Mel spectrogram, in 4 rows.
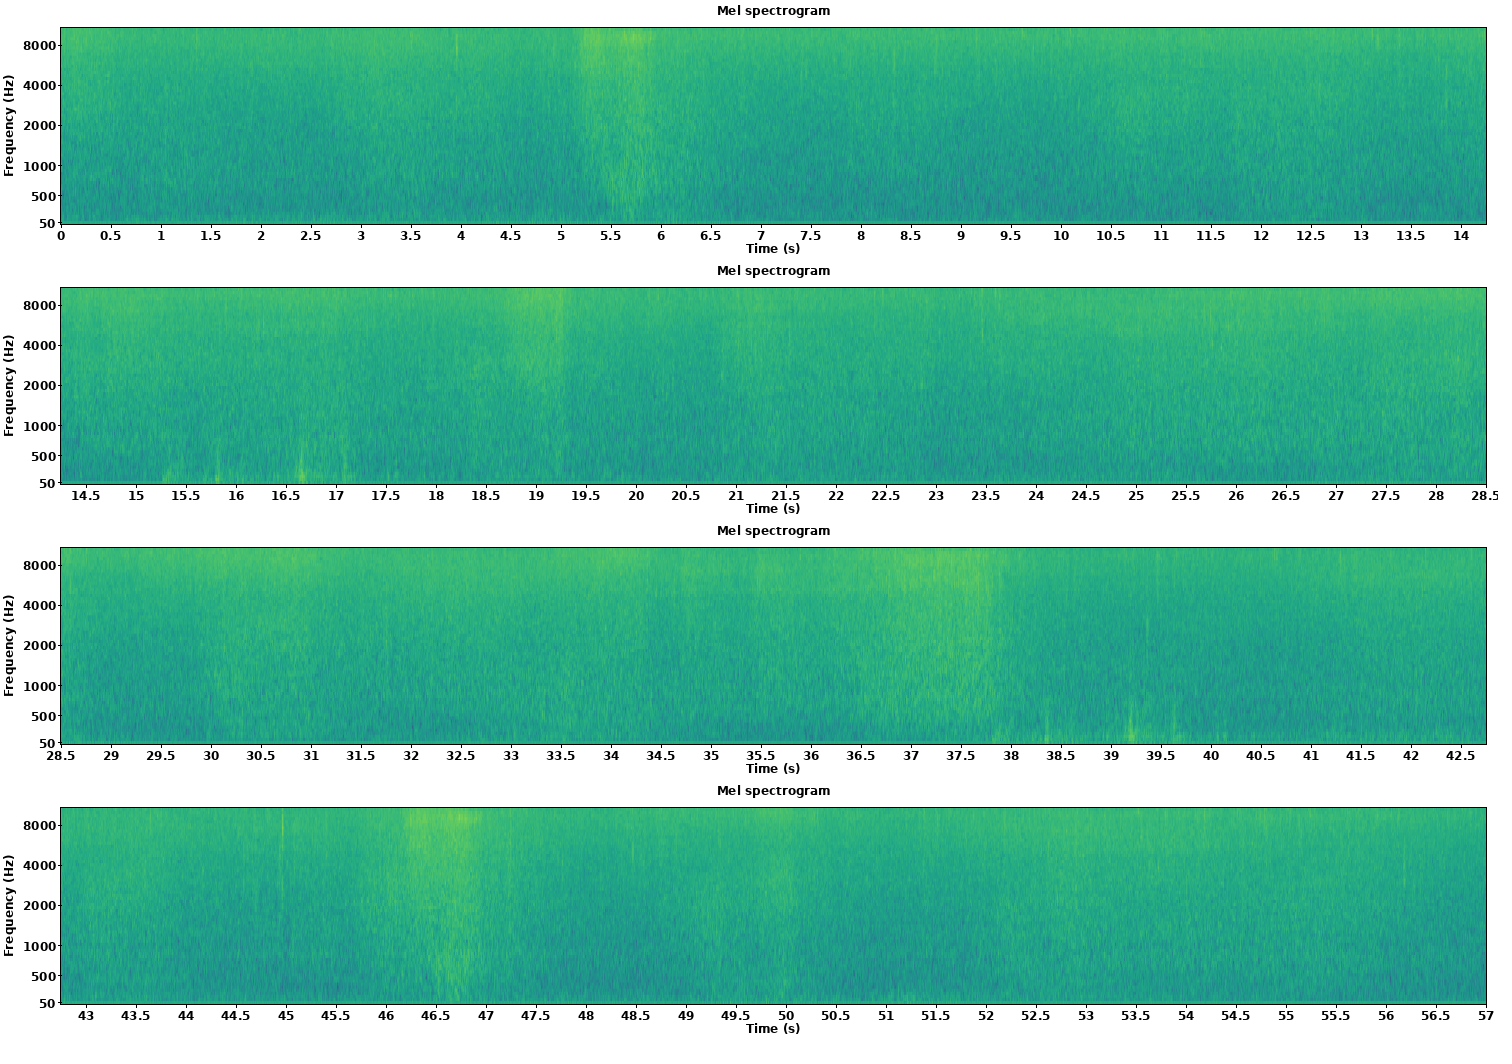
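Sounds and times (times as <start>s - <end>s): rain and wind hissing: 0.0s - 57.0s
waves breaking: 0.0s - 57.0s
thunder rumbling and cracking: 37.7s - 42.4s.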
